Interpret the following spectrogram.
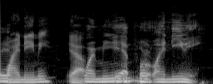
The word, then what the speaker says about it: Hueneme: Hueneme.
